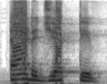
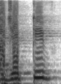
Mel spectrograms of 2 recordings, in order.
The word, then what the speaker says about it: adjective: इसको कैसे बोलना है इसको आपने ऐसे नहीं बोलना एडजेक्टिव यहां पर हमने डी को थोड़ा सा साइलेंट रख के बोलना है एडजेक्टिव एंड इट्स टाइप्स यानी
